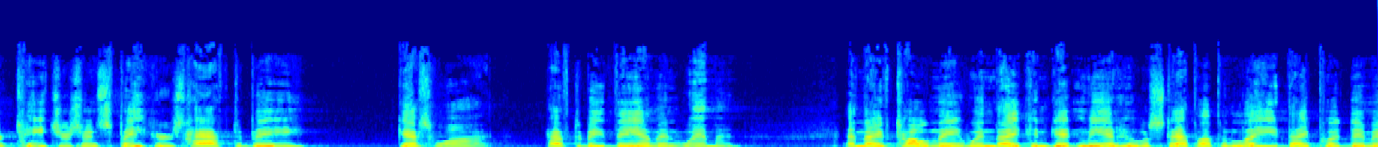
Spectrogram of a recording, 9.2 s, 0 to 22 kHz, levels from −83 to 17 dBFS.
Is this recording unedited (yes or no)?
no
